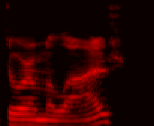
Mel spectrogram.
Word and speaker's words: Dora Milaje: He finds a character from Wakanda, a character named Ayo, who is one of the members of the Dora Milaje.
